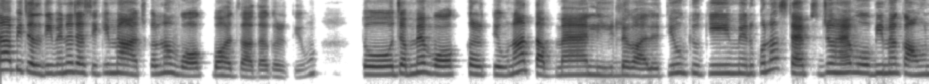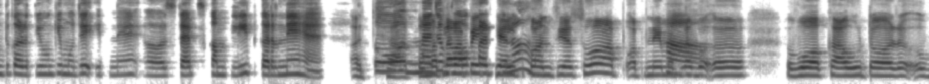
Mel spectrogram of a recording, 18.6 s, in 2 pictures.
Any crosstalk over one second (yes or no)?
yes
